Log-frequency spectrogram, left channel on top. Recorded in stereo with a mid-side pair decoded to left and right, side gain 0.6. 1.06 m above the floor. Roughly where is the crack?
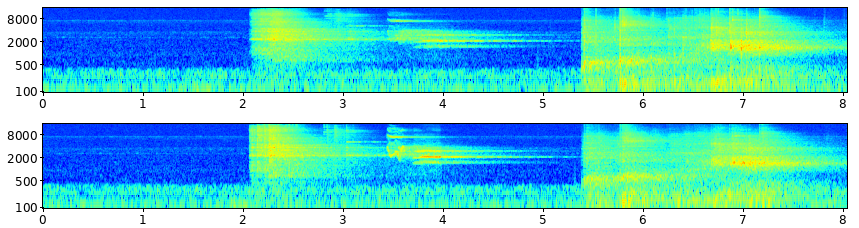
Ahead right.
